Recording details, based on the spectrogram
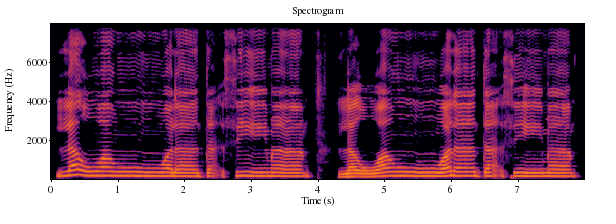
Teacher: لام کو غین کے ساتھ ملائیں گے، غین کو موٹا کریں گے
